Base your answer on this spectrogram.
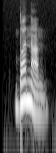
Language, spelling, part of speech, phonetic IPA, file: Russian, банан, noun, [bɐˈnan], Ru-банан.ogg
- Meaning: 1. banana (tree or fruit) 2. joint of marijuana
